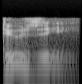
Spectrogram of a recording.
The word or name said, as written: doozy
